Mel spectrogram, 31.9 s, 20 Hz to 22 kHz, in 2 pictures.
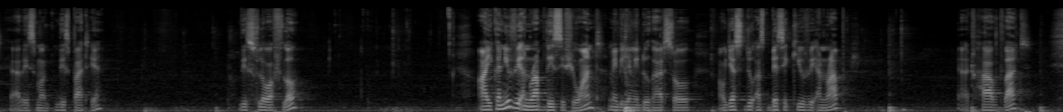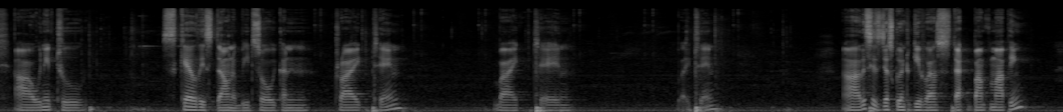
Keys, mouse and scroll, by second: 2.2 KP_Divide, 3.5 scroll up 1, 3.9 `, 5.1-16.5 drag, 6.6 `, 9.3 Tab, 9.7 a, 13.3 Tab, 13.6 `, 17.6 ctrl+t, 22.2 click, 24.6 click, 27.0 click, 30.6 scroll down 1, 31.3 `.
